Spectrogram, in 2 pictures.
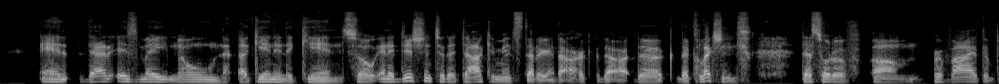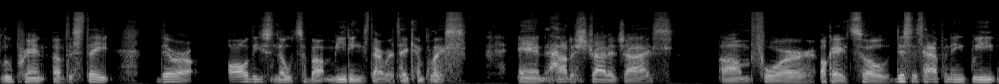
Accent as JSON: {"language": "English", "town": "Carson", "region": "California", "country": "United States", "tie": "born or raised there", "said": "I grew up in Southern California and I went to school in Long Beach. In the area where I grew up a city called Carson."}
